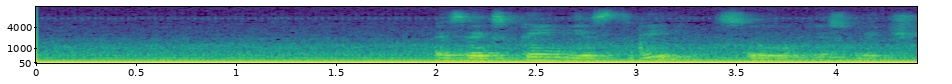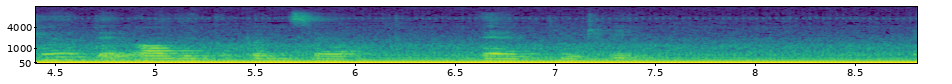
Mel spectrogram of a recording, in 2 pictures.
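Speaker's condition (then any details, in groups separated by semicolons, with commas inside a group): No condition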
